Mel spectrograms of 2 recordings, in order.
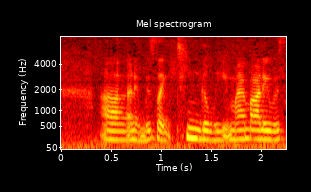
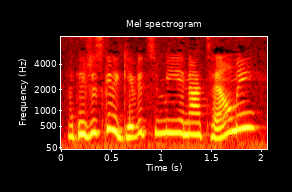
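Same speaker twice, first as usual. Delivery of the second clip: alarmed question; 6 semitones higher, 4 dB louder, faster than usual. Retold or imitated. Retelling her alarmed thought.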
